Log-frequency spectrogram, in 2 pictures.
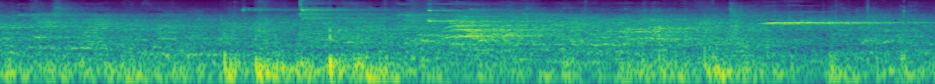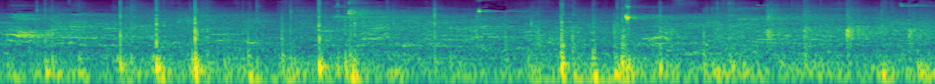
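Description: A futsal ball being kicked and bouncing on a wooden gym floor, with a run of sharp kicks in the second half, over voices of players and spectators echoing in a large hall.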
